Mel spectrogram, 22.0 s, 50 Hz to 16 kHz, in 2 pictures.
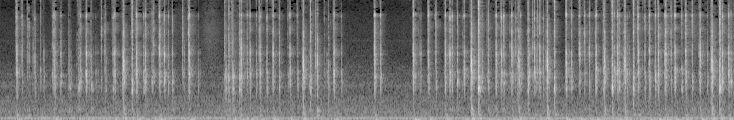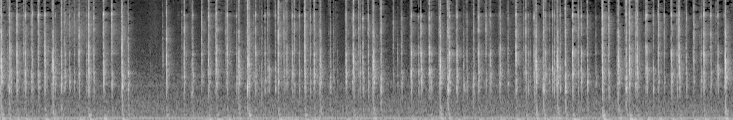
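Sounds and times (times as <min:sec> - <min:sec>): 
fast typing on a mechanical keyboard with red switches: 0:00.2 - 0:22.0.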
